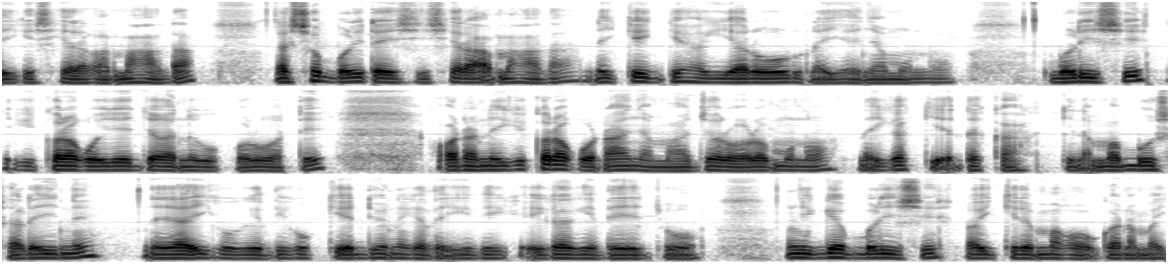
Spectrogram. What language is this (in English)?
Kikuyu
